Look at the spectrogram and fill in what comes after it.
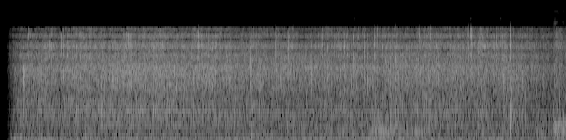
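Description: Chickpeas, paneer and cherry tomatoes sizzling in a frying pan, a steady hiss with small crackles.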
